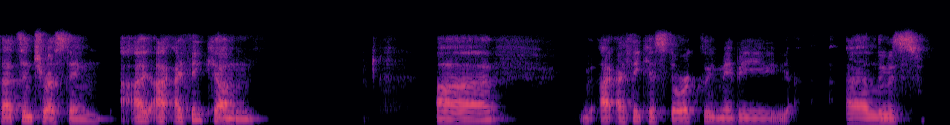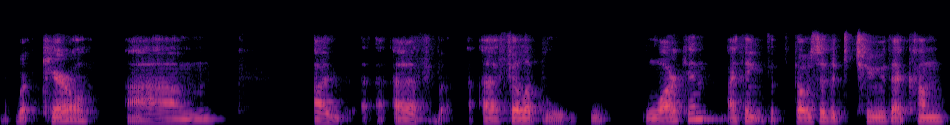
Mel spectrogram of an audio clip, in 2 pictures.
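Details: Stuttering (stammering) in an adult man who stutters, real conversational speech, with word and phrase repetitions.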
